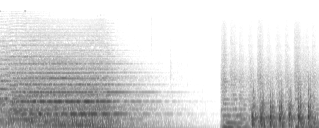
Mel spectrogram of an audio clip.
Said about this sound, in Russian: В дверь гостиничного номера громко постучали.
